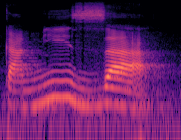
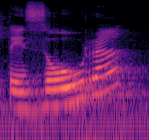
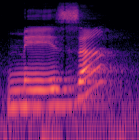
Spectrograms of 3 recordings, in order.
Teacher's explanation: S entre duas vogais, tá? Quando tiver duas vogais, não mais consoante, a gente vai ter um S, mas ele vai ter o som do Z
